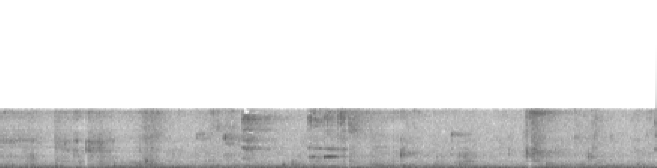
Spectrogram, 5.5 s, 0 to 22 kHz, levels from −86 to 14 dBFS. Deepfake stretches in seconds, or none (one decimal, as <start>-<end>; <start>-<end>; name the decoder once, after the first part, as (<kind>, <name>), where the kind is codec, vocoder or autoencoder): 0.0-1.4 (codec, SNAC); 2.6-3.4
